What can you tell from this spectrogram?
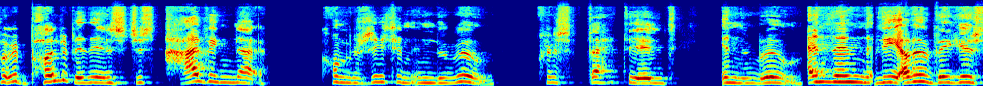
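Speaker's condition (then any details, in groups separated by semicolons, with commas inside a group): Cerebral palsy; spasticity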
